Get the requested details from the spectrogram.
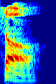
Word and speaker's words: Seo: All right, don't laugh at me here, but it's pronounced So, but it's spelled S-E-O.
